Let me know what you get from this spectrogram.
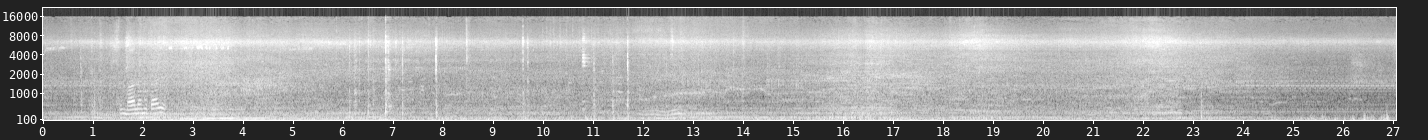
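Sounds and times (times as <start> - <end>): vehicle engine rumbling: 0.0 - 27.0.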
